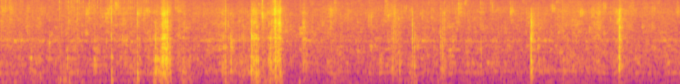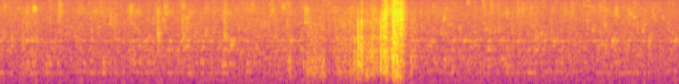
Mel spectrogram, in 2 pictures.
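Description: A cat tearing and chewing paper, with sparse crinkles and wet clicks and the loudest burst of crinkling about ten and a half seconds in.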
